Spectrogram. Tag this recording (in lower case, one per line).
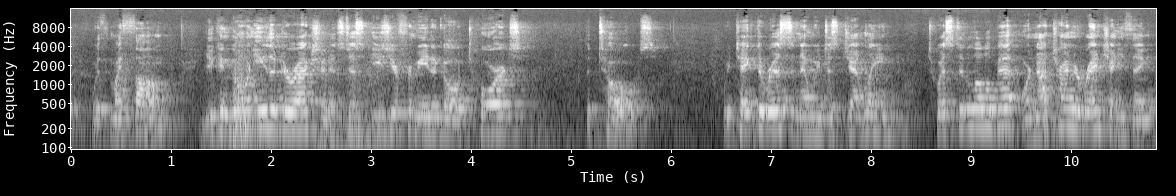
speech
